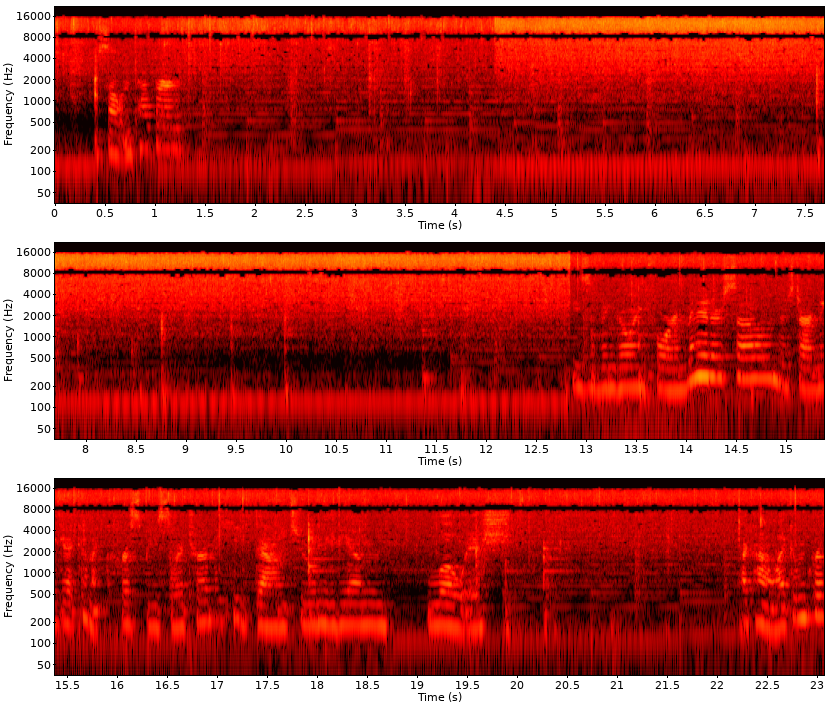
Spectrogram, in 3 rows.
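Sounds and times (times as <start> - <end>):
shallots sizzling in oil: 0.0 - 23.0
wooden spoon scraping and tapping pan: 2.4 - 3.9, 6.8 - 12.2, 17.8 - 18.2, 19.5 - 20.6.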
